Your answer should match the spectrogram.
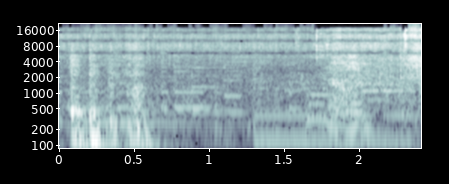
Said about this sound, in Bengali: সব কিছুই এবার ভালো করে ভাজা ভাজা করে নিচ্ছি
